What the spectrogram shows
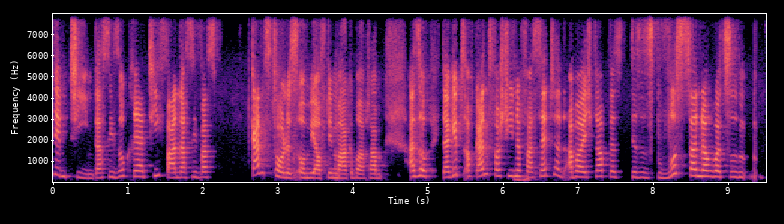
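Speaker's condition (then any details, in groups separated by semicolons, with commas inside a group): No condition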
